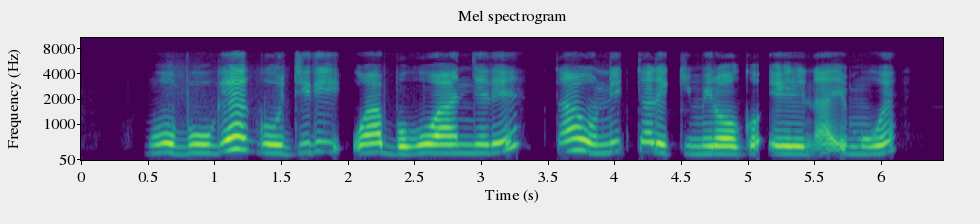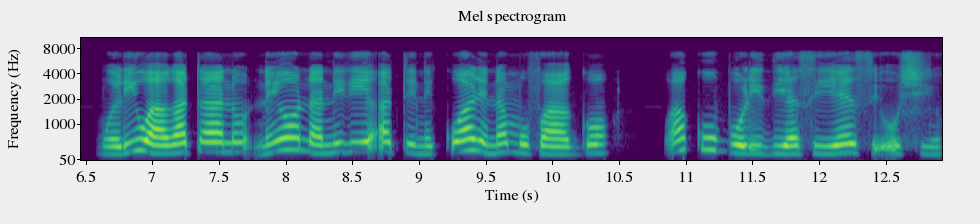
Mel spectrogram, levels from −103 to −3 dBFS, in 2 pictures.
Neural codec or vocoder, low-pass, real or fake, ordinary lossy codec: none; 7.2 kHz; real; none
